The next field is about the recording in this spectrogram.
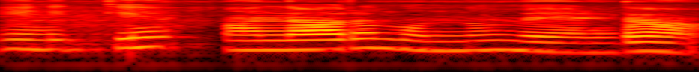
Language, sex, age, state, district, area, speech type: Malayalam, female, 18-30, Kerala, Wayanad, rural, read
